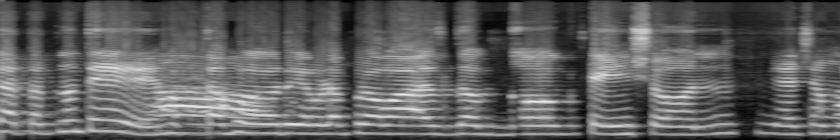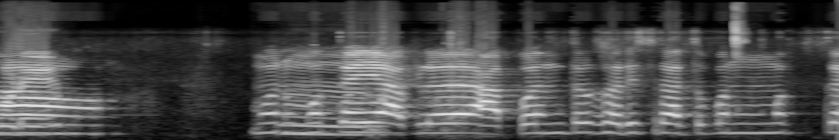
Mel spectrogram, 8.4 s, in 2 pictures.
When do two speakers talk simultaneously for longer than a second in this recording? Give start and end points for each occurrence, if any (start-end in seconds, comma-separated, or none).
0.6-2.1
